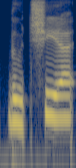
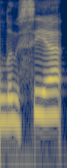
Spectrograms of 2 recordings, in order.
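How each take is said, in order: First: The name is pronounced in an Italian-style way. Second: The name is pronounced in a plain English way.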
